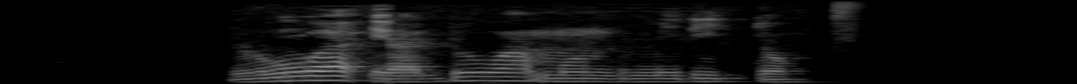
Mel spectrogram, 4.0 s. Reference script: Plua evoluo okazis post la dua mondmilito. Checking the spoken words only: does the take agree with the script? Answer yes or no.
no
